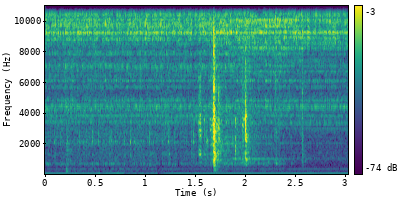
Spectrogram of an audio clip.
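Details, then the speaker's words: Original PlayStation 1 before repair of a loose I/O board capacitor causing an arcing hiss: quiet steady hum with light clicks as the disc spins up, drive and laser working; normal disc drive spin-up. "let's throw this can here to show you that it actually spins up everything else is operational"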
